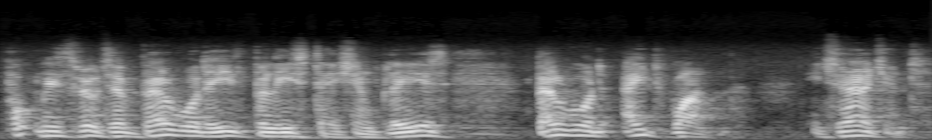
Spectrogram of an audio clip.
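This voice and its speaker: A man's voice: mid-range voice, normal speed, a little hiss or hum, close to an everyday voice. An actor playing an alarmed man making an urgent report in a vintage radio drama. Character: urgent, alarmed ordinary man phoning in an emergency. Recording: muffled old radio drama recording.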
